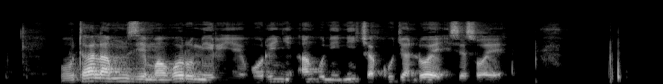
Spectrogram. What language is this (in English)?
Taita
